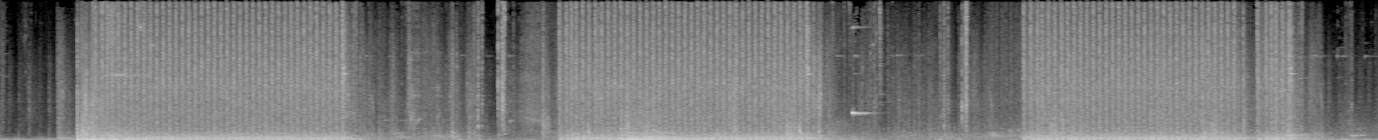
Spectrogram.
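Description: A rifle fires in long rapid bursts.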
